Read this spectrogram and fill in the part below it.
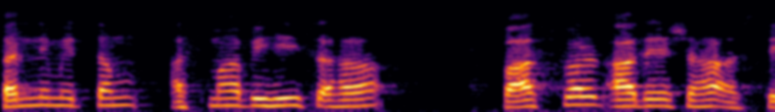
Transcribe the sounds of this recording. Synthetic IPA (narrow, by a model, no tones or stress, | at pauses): t̪ɐnːimit̪ːɐmɐsmaːpiɦisɐɦɐ̆ | paːspɐɾʈaːd̪eːʃɐɦɐ̆ɐst̪i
